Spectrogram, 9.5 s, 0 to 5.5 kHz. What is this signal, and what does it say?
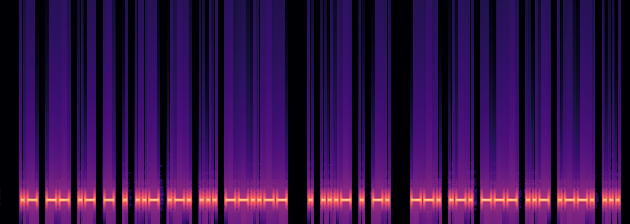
Morse code, heard as a keyed tone, about 25 wpm, 600 Hz. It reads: AMATEURS, EVEN GROUPS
